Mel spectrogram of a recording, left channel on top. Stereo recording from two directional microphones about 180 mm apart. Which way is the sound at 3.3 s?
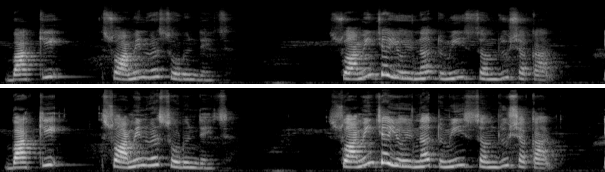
35° right (ahead or behind).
